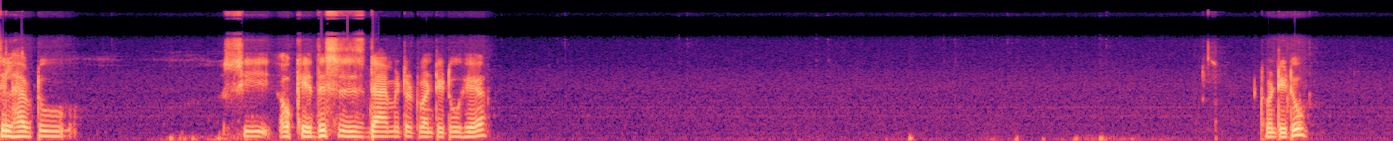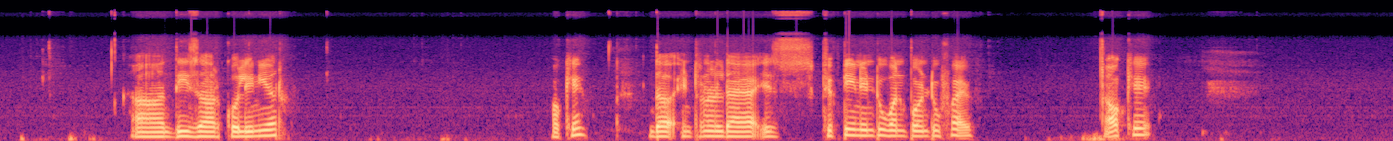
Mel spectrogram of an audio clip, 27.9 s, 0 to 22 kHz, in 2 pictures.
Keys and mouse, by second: 1.0 click, 5.5 click, 6.8 click, 8.1 click, 9.8 right click, 10.9 click, 12.5 KP_2, 12.9 Return, 14.2 Escape, 15.3 click, 16.5 ctrl+click, 20.2 click, 26.3 click, 27.7 click.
